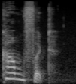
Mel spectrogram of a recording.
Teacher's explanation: it becomes more of a labiodental sound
